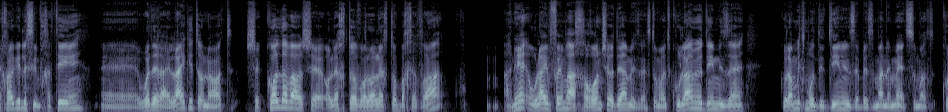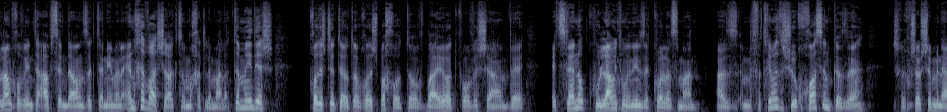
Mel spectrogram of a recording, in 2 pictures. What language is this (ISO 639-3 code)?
heb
